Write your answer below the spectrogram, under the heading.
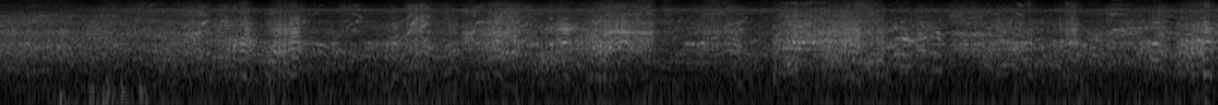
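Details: Scarlet macaws and blue-and-gold macaws gathered at a clay lick in Tambopata, a dense chorus of harsh, raucous squawks overlapping continuously, with bursts swelling and fading throughout.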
